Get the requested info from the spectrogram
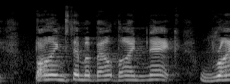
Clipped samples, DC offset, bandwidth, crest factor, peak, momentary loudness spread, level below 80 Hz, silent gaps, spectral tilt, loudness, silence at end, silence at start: under 0.1%; under 0.1%; 16.5 kHz; 18 dB; -8 dBFS; 7 LU; -70 dBFS; none; -3.5 dB/octave; -24 LUFS; 0 s; 0 s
